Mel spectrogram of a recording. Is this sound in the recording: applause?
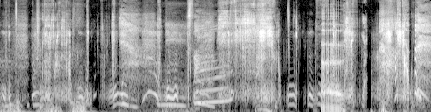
no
